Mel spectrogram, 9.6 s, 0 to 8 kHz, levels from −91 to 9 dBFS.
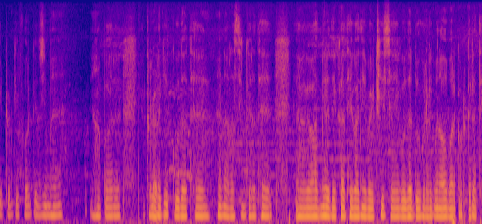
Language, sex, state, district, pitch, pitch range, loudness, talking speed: Chhattisgarhi, male, Chhattisgarh, Sarguja, 115 Hz, 110-120 Hz, -24 LUFS, 210 wpm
